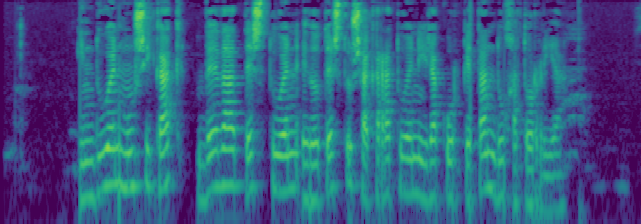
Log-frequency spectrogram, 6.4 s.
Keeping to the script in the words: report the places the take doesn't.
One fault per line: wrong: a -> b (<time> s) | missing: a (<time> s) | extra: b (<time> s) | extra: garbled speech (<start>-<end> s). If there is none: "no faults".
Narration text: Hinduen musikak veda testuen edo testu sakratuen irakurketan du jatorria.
no faults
